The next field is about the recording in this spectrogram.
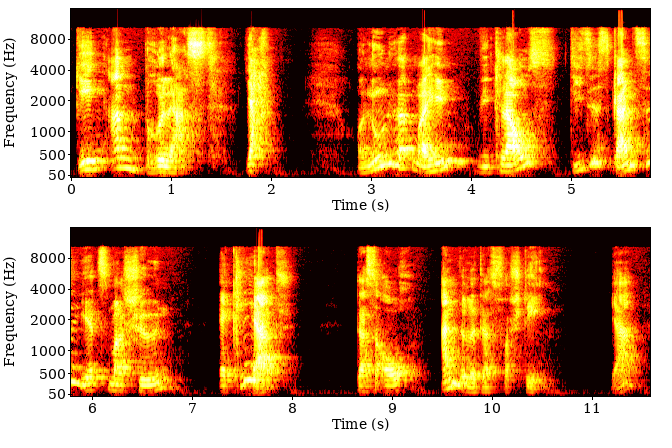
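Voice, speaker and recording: A man's voice: mid-range voice, huge pitch swings, slow pace, a bit bright. A man presenting in a casual, chatty way, rambling and emphatic, repeating phrases for effect. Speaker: presenter of his audio sketches. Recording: echoey room.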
